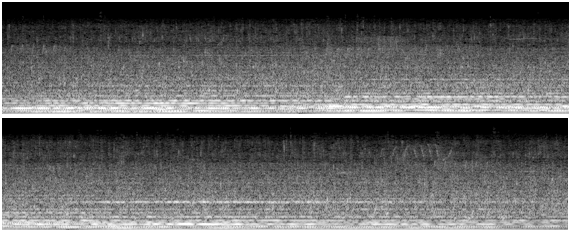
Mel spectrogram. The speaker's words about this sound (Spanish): Cubre poco. Apenas el agua te llega por las rodillas. Y sientes cómo la suave corriente de agua fresca masajea tus piernas.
